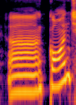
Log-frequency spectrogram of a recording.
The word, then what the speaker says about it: conch: कहा जाता है या कॉन्क भी कहा जाता है। अमेरिकन और ब्रिटिश इंग्लिश में इसके दो अलग अलग प्रोनाउंसिएशन हैं। CONCH को हम कॉन्च भी कह सकते हैं, कॉन्क भी कहते हैं।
